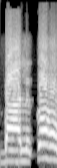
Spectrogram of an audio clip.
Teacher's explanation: जैसे बालकह बोले तो ह जो है थोड़ा देरी तक ले जाते हैं, लेकिन जब ये निशान लगा रहेगा तो हमको आधा विसर्ग लगा के बोलना है, पूरा विसर्ग लगा के नहीं बोलना, आधा लगा के बोलना है।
